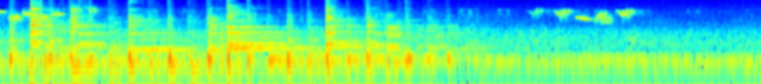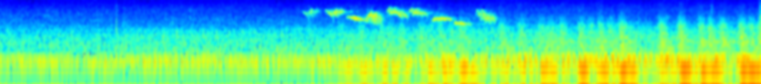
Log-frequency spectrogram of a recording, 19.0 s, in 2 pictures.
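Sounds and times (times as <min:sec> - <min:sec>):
small bird chirping: 0:00.0 - 0:15.8
steady low hum: 0:00.0 - 0:19.0.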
